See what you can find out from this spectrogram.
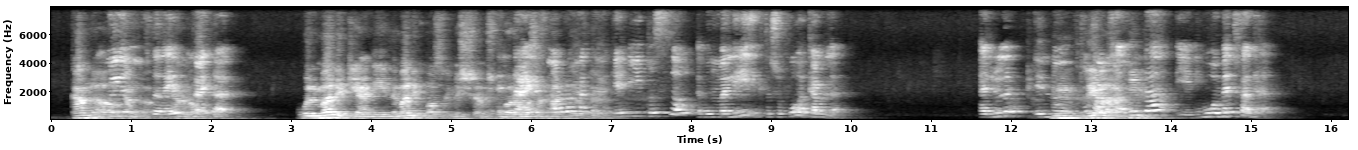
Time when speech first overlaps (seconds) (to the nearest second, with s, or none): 1 s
